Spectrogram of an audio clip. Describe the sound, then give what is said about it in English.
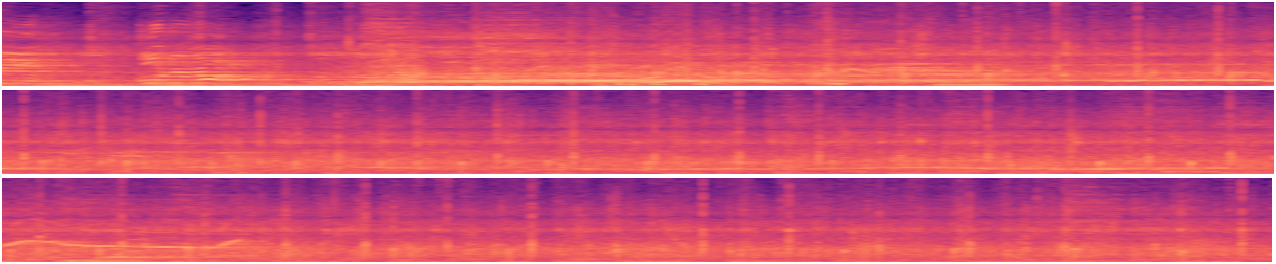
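A large crowd at the end of a concert cheers and applauds steadily after the performer says "fuck Putin", a dense wash of clapping with voices shouting and whooping over it, loud and sustained without a break. “Yeah, cheering people, yeah.”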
